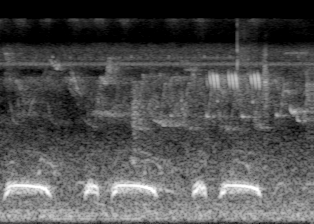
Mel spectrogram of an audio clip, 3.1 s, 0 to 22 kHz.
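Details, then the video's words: Captive decoy spotted dove with a big voice, used to lure wild doves, gives low hollow coos: a short clipped note, then a long drawn, slightly arched coo, repeated about three times. Faint high insect chirps are audible. "ต่อนกเขาใหญ่ EP2 เสียงนกเขาใหญ่"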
